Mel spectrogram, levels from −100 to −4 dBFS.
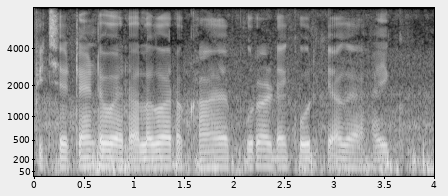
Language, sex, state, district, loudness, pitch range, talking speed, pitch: Hindi, male, Haryana, Charkhi Dadri, -17 LUFS, 105-110 Hz, 180 wpm, 110 Hz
